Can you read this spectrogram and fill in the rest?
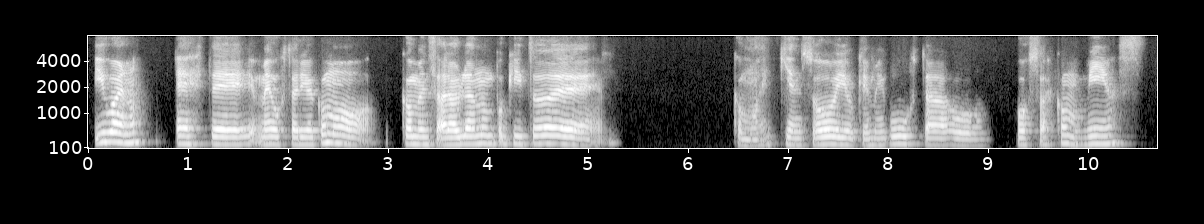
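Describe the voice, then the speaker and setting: A woman's voice: mid-range voice, fairly even intonation, slow, darkish tone. A young woman from Caracas with a Venezuelan Spanish accent, telling her life story at a workshop in a hesitant, nervous way, full of fillers. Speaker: workshop speaker. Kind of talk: personal storytelling talk.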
